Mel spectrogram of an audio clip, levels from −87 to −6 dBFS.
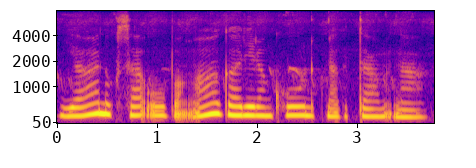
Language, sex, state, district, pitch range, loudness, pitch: Garo, female, Meghalaya, South Garo Hills, 215-245 Hz, -13 LUFS, 230 Hz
